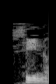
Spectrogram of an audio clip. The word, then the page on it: sino: espagnol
